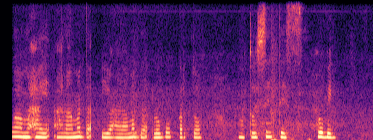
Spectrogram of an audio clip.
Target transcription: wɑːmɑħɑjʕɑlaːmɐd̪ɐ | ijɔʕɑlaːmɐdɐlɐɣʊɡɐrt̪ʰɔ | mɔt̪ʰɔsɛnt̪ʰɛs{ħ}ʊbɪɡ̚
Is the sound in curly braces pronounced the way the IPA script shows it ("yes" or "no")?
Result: yes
